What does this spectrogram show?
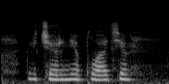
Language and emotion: Russian, neutral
